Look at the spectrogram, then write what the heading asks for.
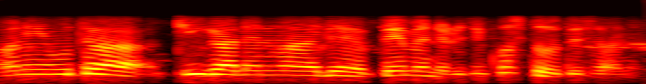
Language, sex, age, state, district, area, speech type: Nepali, male, 18-30, West Bengal, Alipurduar, urban, conversation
